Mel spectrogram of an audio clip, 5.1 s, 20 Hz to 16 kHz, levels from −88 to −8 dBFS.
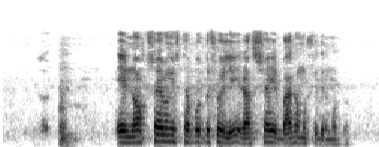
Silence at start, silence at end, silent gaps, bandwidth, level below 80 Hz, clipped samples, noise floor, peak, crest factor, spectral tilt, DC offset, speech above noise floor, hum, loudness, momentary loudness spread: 0.55 s; 0.55 s; none; 7.4 kHz; -58 dBFS; under 0.1%; -62 dBFS; -2 dBFS; 16 dB; -5 dB/octave; under 0.1%; 47 dB; none; -15 LUFS; 18 LU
